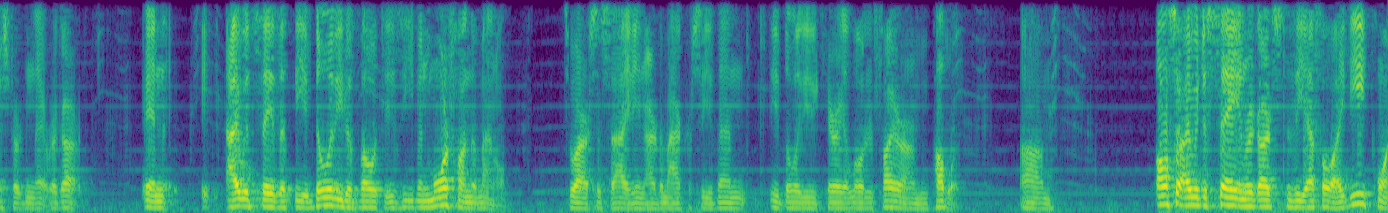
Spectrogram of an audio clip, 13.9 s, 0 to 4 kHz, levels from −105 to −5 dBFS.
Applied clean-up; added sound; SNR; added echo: neural separator model SepFormer DNS4.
